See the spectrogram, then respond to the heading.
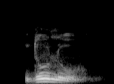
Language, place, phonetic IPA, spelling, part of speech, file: Occitan, Béarn, [duˈlu], dolor, noun, LL-Q14185 (oci)-dolor.wav
- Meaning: pain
